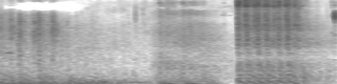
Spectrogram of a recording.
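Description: Rapid gunfire from a Counter-Strike match, dense bursts of automatic fire running continuously with a brief dip before another loud volley cuts in.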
